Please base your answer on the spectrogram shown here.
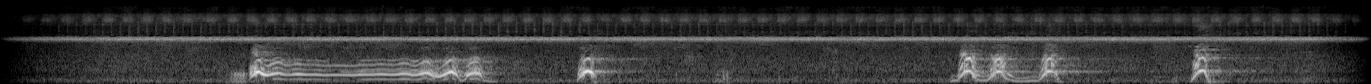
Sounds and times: crickets 0:00.0 - 0:13.7
Dog barking close 0:02.3 - 0:03.0
Dog barking close 0:04.2 - 0:05.0
Dog barking close 0:05.8 - 0:06.4
Dog barking close 0:09.5 - 0:11.1
Dog barking close 0:11.9 - 0:12.5

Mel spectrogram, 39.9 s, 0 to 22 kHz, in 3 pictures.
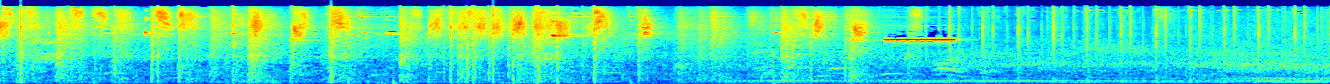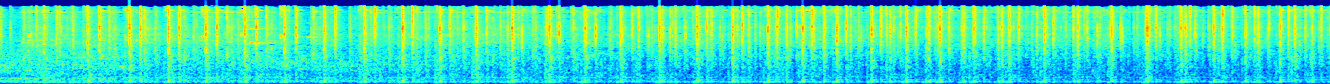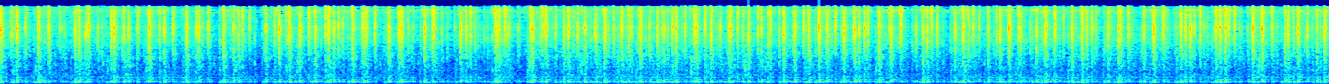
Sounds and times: Speedbag 0:00.0 - 0:39.8
heavy bags 0:00.0 - 0:39.8
punching mitts 0:00.0 - 0:39.8
sparring 0:00.0 - 0:39.8
traffic passing open garage-bay doors 0:00.0 - 0:39.8
round timer bells 0:07.5 - 0:10.5

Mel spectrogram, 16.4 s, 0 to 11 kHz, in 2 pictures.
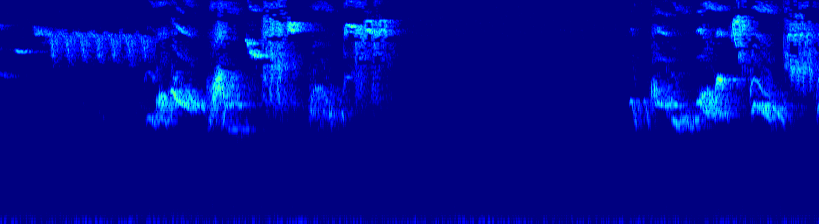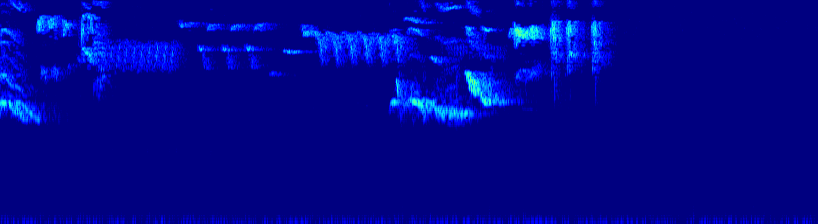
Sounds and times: blackbird 0:00.0 - 0:04.0
blackbird 0:05.3 - 0:16.3

